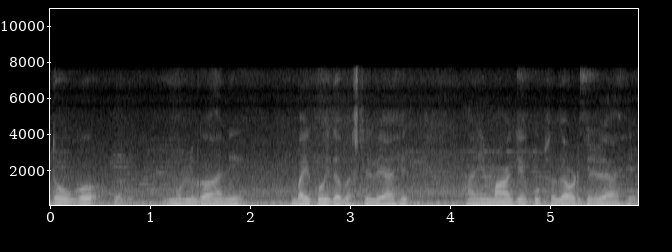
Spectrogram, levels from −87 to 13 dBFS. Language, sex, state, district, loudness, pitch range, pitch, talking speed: Marathi, male, Maharashtra, Sindhudurg, -24 LUFS, 125-130 Hz, 125 Hz, 130 wpm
